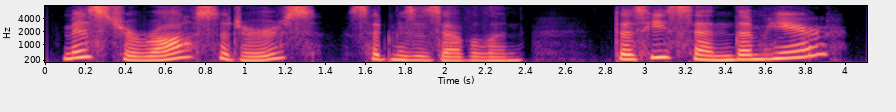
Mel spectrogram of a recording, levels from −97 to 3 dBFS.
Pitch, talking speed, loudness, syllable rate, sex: 240 Hz, 130 wpm, -17 LUFS, 4.8 syllables/s, female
